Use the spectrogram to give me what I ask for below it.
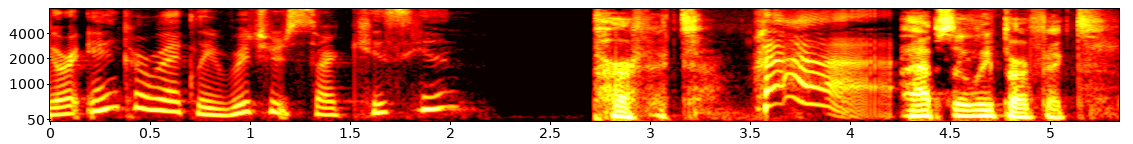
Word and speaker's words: Sarkissian: house you got to tell me if I'm pronouncing your name correctly or incorrectly Richard sarisan perfect absolutely perfect it's a win look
